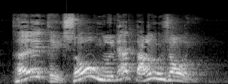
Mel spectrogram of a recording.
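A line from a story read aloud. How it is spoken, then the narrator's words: Furious thunderous roar. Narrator (Vietnamese): Nam tà không còn kiềm hãm được cơn tức giận của mình nữa, giống tợ như trời gầm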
